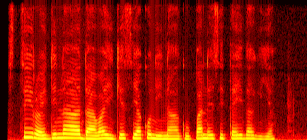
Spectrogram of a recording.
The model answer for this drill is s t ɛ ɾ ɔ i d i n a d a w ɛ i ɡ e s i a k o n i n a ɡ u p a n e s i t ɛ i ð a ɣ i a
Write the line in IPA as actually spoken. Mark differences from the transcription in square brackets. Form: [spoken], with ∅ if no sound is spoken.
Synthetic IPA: s t [i] ɾ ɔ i d i n a d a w [a] i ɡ e s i a k o n i n a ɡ u p a n e s i t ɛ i ð a ɣ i a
